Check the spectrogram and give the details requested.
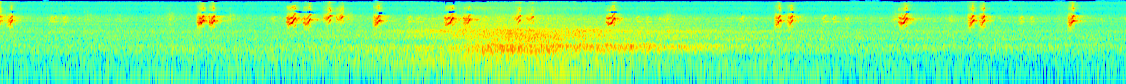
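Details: Barn swallow chicks entering and leaving the nest give scattered thin, high chirps, singly and in pairs, while a vehicle rumbles past in the middle and fades away.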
